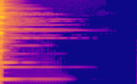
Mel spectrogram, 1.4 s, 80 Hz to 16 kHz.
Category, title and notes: Sound effects > Objects / House appliances
Resonant coffee thermos-001
percusive, recording, sampling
